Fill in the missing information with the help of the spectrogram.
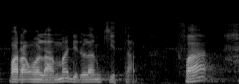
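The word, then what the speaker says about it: ف: Fa, ada nafas yang keluar. Ketika seseorang mengucapkan huruf fa tapi pa, berarti salah.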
